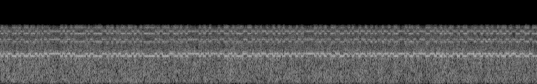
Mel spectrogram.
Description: Two-tone teleprinter signal, about 170 Hz shift.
